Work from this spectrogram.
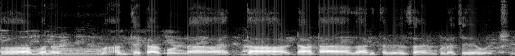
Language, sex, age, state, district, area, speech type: Telugu, male, 18-30, Telangana, Ranga Reddy, urban, spontaneous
